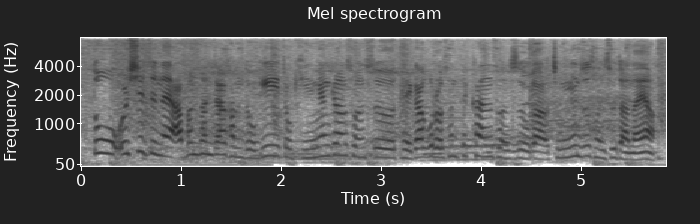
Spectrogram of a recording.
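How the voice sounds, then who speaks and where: Lively intonation at a fairly quick pace, with audible room echo and music in the background. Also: woman. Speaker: volleyball commentator. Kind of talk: sports analysis chat. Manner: halting.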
